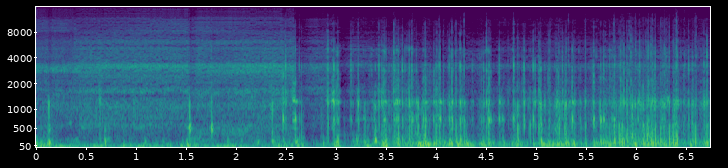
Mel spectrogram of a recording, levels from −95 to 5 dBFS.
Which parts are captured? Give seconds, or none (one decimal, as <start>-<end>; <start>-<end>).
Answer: 0.0-6.7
